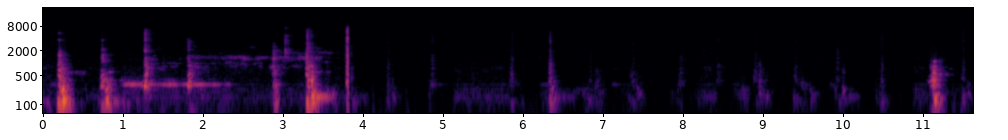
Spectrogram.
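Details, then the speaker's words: Sharp tapping Korotkoff sounds, loud at first then faint and varying in strength at a rapid rate: pulsus paradoxus, a systolic pressure drop greater than 10 with inspiration. "pulseless paradoxes is defined as a systolic pressure drop greater than 10 with inspiration"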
